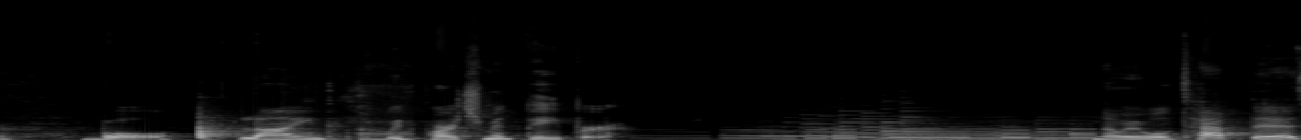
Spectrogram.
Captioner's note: bowl thud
